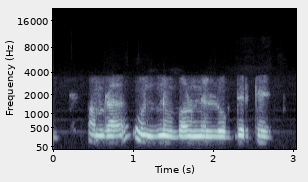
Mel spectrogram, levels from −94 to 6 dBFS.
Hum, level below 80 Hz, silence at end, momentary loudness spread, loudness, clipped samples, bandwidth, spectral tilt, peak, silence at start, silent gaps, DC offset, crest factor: none; -78 dBFS; 0.35 s; 9 LU; -17 LUFS; under 0.1%; 3.8 kHz; -8.5 dB/octave; -4 dBFS; 0 s; none; under 0.1%; 14 dB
